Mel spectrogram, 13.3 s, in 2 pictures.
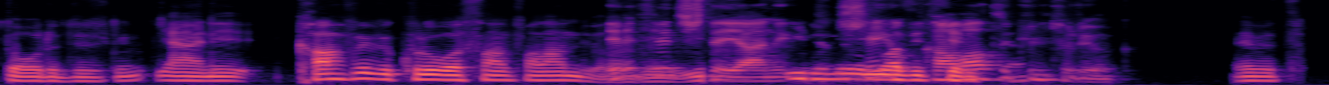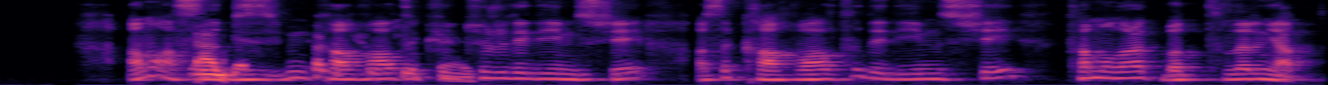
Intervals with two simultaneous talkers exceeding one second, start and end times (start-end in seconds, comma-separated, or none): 3.1-5.2, 7.6-9.1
